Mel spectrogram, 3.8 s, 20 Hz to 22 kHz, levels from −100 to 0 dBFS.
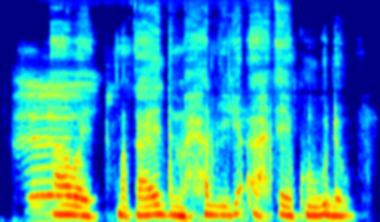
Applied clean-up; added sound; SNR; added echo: neural mask model Resemble Enhance denoiser.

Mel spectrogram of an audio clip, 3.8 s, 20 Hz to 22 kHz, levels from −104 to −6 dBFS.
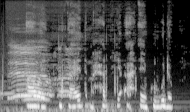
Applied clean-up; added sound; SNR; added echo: classical method spectral subtraction.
